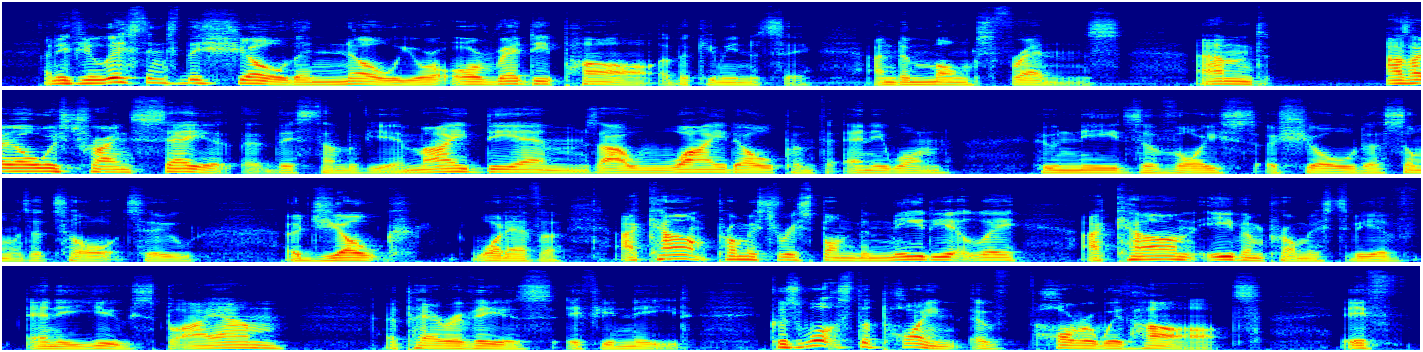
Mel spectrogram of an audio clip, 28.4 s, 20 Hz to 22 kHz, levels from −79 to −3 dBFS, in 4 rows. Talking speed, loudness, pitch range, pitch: 180 wpm, -21 LUFS, 95-130 Hz, 105 Hz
